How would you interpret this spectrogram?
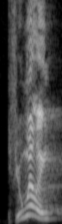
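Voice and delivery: If you're willing sent up high, pleading; pleading leper. Retold or imitated. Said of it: "So you know what he says?".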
